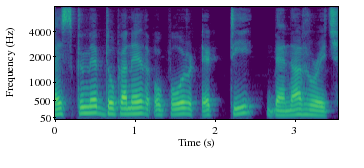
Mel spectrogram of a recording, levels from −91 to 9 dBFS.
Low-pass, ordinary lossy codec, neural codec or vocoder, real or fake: none; none; codec, 16 kHz, 0.5 kbps, FunCodec, trained on LibriTTS, 25 frames a second; fake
